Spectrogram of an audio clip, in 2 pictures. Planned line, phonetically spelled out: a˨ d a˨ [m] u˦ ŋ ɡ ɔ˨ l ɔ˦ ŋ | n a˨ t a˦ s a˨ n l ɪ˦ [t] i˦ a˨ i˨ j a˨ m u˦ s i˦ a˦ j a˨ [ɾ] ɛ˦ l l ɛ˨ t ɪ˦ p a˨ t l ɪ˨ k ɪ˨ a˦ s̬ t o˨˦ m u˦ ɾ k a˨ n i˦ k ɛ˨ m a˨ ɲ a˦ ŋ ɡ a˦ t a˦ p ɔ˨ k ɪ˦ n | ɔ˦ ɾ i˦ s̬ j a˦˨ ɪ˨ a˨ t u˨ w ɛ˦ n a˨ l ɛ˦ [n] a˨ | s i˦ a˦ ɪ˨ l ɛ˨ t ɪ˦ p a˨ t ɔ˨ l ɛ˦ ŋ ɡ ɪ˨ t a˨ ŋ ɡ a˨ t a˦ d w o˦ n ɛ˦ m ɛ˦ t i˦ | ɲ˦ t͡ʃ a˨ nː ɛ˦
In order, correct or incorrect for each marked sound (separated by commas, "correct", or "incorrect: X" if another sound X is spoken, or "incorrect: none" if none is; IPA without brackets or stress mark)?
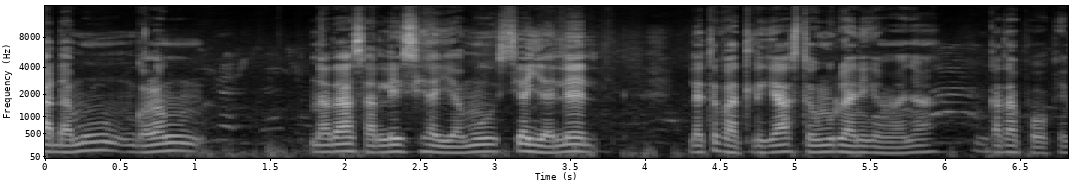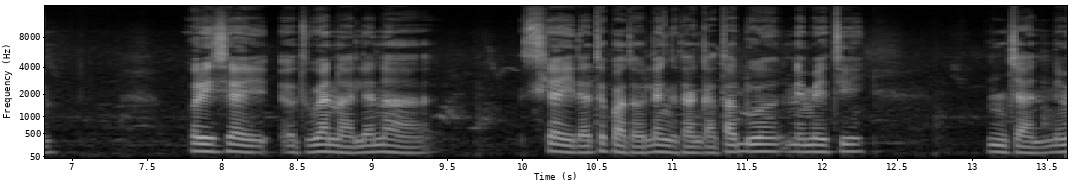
correct, incorrect: s, incorrect: l, correct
